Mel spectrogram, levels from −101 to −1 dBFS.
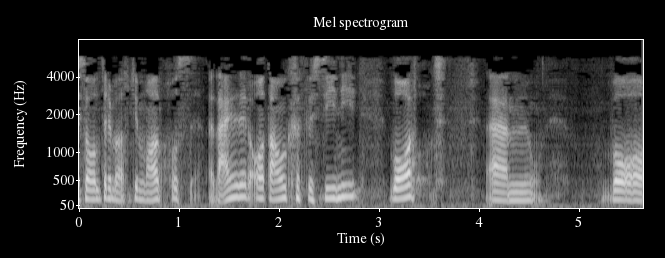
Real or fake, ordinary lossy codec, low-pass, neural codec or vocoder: fake; MP3, 24 kbps; 7.2 kHz; autoencoder, 22.05 kHz, a latent of 192 numbers a frame, VITS, trained on many speakers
